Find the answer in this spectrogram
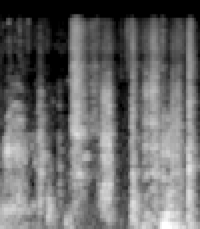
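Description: A few short, soft breathy puffs of air in quick succession.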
